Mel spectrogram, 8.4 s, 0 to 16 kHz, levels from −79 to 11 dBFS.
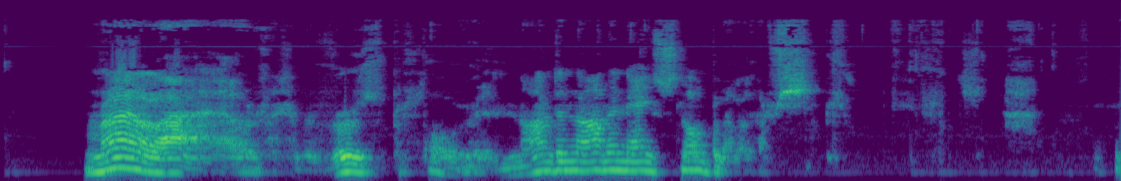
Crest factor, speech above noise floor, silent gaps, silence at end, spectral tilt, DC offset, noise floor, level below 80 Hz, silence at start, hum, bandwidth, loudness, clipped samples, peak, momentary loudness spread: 18 dB; 49 dB; none; 0 s; -5.5 dB/octave; under 0.1%; -66 dBFS; -60 dBFS; 0.65 s; none; 11.5 kHz; -17 LUFS; under 0.1%; -2 dBFS; 23 LU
